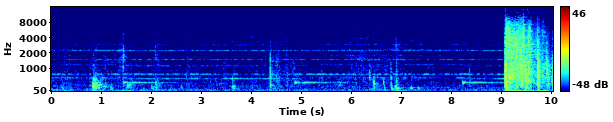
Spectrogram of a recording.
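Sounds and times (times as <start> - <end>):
breaking glass cracks: 9.1 - 10.0
glass shattering: 9.1 - 10.0.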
